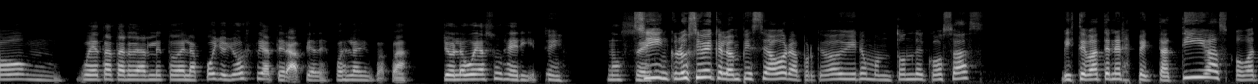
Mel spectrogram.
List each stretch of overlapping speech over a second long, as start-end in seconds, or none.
none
